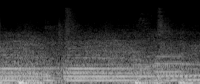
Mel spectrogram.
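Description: Live band playing an instrumental passage of a gospel song: held chords over a recurring low beat, with no singing yet.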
